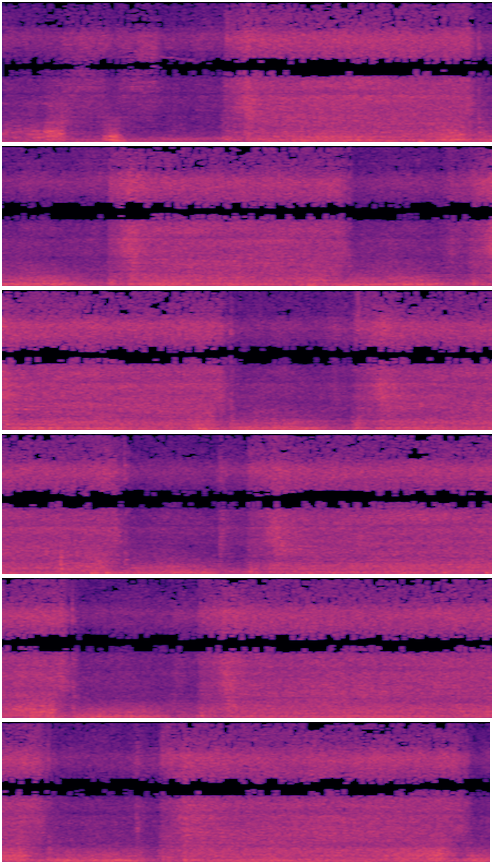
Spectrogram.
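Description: Carpet extraction wand drawn over the carpet: a loud, steady hiss of spray and suction. It breaks off for about a second every four seconds or so, between strokes.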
